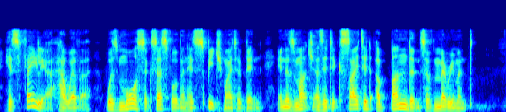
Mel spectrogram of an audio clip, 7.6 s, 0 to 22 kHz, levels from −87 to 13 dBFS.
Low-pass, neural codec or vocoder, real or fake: 7.2 kHz; none; real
